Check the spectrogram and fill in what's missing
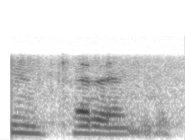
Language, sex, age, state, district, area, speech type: Telugu, female, 18-30, Andhra Pradesh, Kadapa, rural, conversation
